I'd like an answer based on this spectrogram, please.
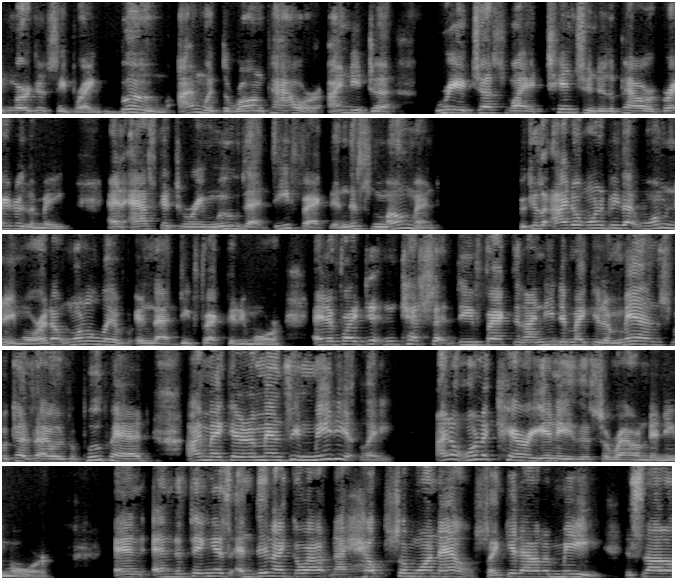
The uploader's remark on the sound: this speak is from the Sunday Sheffield As Bill Sees it zoom meeting from just a few days ago on NYE '23 in the UK.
